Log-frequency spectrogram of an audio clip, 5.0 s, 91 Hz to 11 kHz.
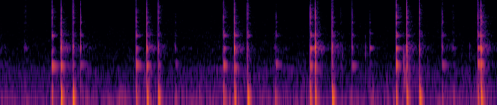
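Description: Fingertips tap a small, hollow glass jar with a flat metal lid, striking both the glass body and the lid. About 20 short, dry taps fall in quick clusters, each carrying a faint glassy ring near 600 Hz and 1.2 kHz. A quiet low rumble sits underneath.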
